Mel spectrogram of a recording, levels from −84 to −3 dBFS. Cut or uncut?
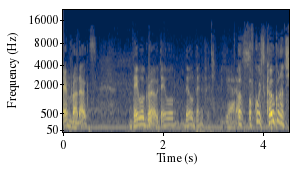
cut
